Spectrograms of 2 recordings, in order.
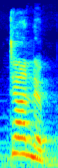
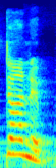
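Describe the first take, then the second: The two takes are said the same way.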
